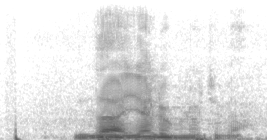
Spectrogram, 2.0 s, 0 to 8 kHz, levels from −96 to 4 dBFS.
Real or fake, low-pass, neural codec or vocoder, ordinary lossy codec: real; none; none; none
